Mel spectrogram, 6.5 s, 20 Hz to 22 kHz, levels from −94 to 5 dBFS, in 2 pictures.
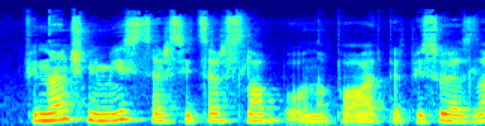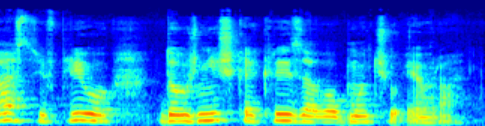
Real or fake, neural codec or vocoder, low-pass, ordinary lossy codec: fake; vocoder, 44.1 kHz, 128 mel bands every 512 samples, BigVGAN v2; 19.8 kHz; MP3, 64 kbps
